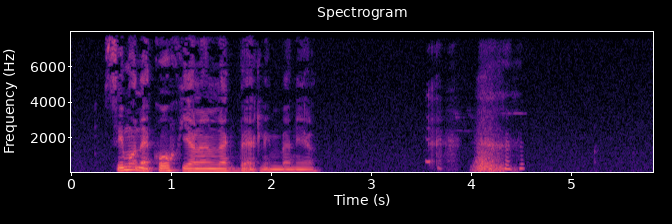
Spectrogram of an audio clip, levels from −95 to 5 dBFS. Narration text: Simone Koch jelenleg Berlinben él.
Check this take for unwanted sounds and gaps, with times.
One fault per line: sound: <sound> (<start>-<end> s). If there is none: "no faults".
sound: laugh (3.5-4.6 s)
